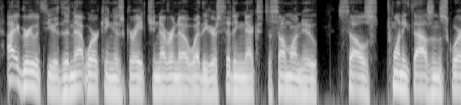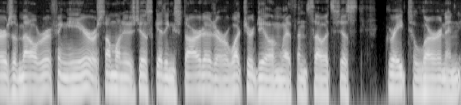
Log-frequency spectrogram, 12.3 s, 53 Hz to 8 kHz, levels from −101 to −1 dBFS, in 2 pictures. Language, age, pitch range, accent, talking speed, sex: English, 50-69, 100-130 Hz, American, 220 wpm, male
